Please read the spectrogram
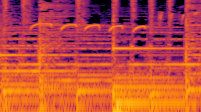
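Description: Background music with held notes and a steady beat of low thumps; about a third of a second in comes a run of five quick chirps.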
